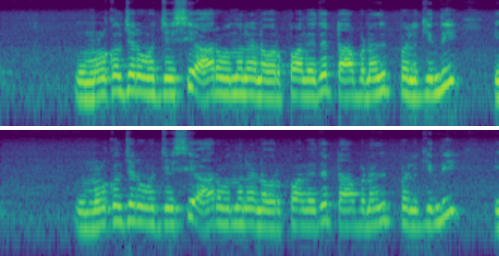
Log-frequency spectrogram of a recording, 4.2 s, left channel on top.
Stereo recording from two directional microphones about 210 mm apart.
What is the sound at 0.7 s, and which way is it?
Speech, 20° left (ahead or behind).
